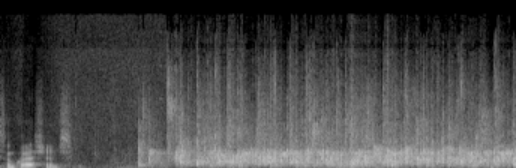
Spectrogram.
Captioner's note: applause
